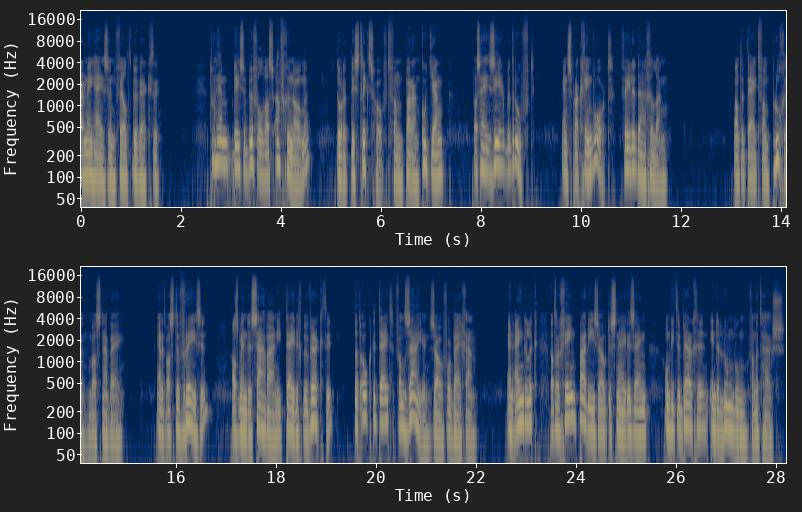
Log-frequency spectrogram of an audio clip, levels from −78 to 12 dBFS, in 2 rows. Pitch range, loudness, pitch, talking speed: 95-130 Hz, -27 LUFS, 105 Hz, 155 wpm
